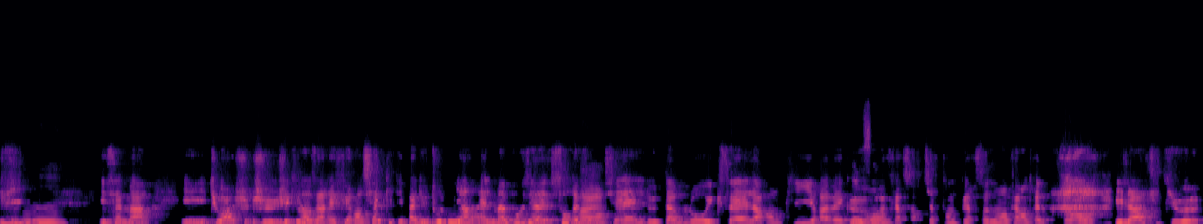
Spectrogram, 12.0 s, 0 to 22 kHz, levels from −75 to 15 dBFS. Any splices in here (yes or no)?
no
